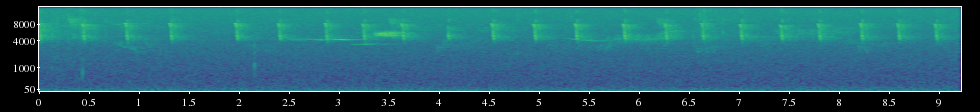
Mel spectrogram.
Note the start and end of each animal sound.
[0.00, 9.23] Eastern Chipmunk (Tamias striatus)
[2.39, 3.95] Black-throated Green Warbler (Setophaga virens)
[5.07, 6.66] Black-throated Blue Warbler (Setophaga caerulescens)

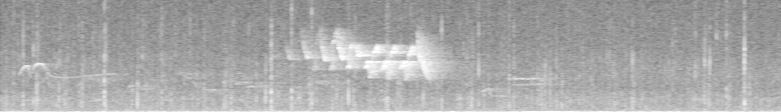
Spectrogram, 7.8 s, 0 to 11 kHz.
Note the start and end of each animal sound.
[0.00, 1.23] Eastern Wood-Pewee (Contopus virens)
[2.63, 4.60] Chestnut-sided Warbler (Setophaga pensylvanica)
[4.97, 5.50] Wood Thrush (Hylocichla mustelina)

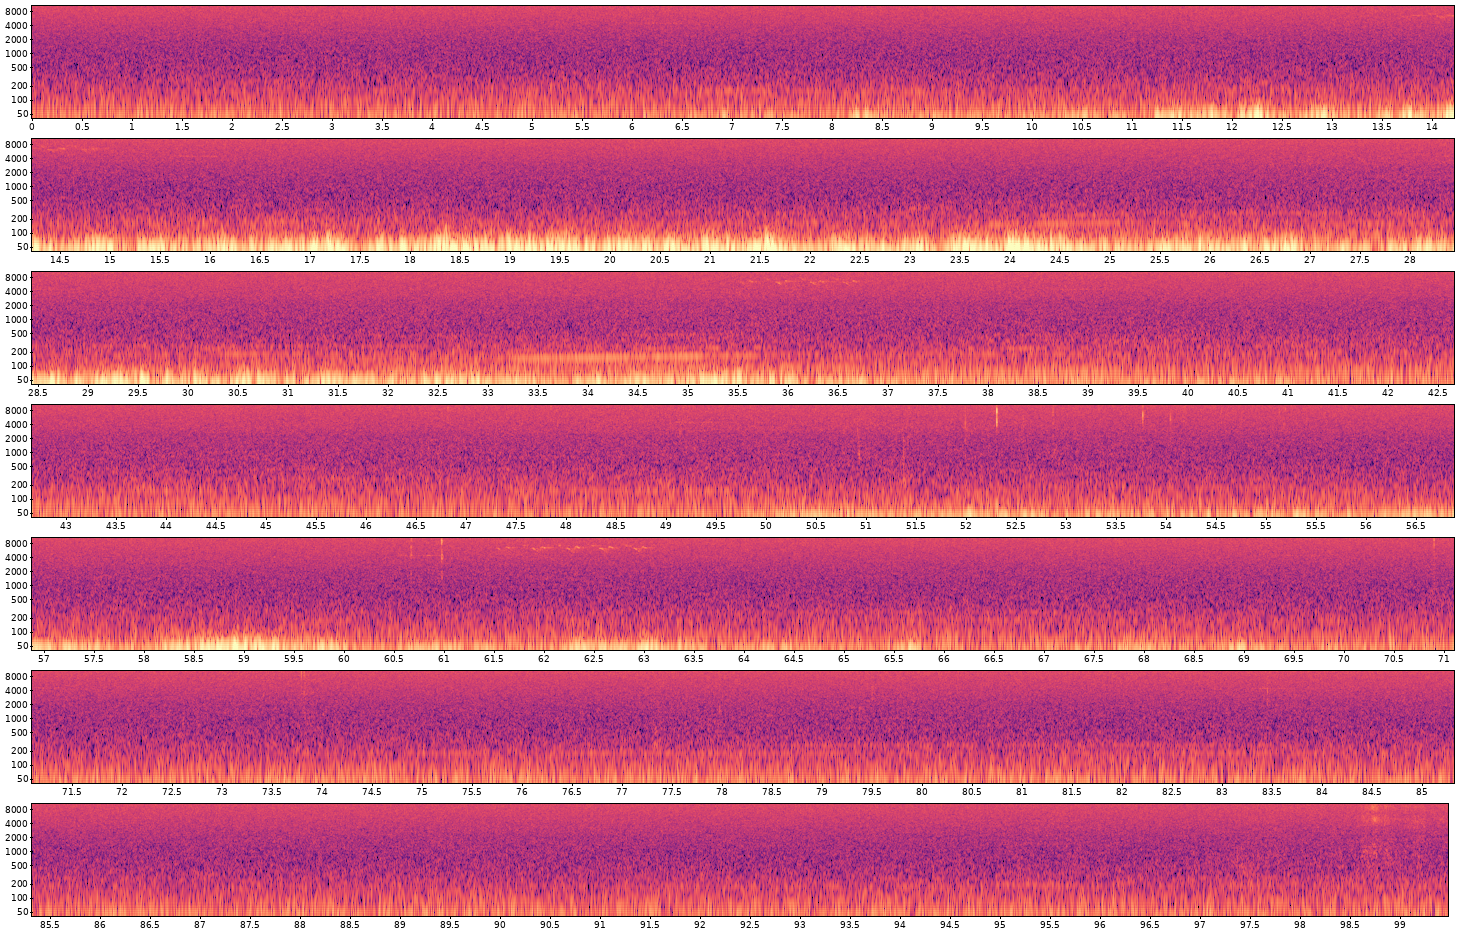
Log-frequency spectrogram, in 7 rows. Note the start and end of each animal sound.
[13.62, 14.98] Black-and-white Warbler (Mniotilta varia)
[15.53, 16.24] Black-throated Green Warbler (Setophaga virens)
[35.23, 36.79] Black-and-white Warbler (Mniotilta varia)
[48.91, 49.58] Black-throated Green Warbler (Setophaga virens)
[61.32, 63.11] Black-and-white Warbler (Mniotilta varia)

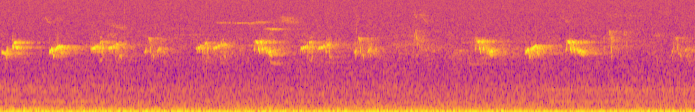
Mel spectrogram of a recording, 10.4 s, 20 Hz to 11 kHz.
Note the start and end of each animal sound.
[0.00, 6.54] American Robin (Turdus migratorius)
[3.10, 4.59] Black-throated Green Warbler (Setophaga virens)
[6.96, 10.44] American Robin (Turdus migratorius)

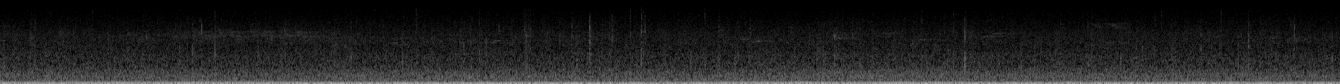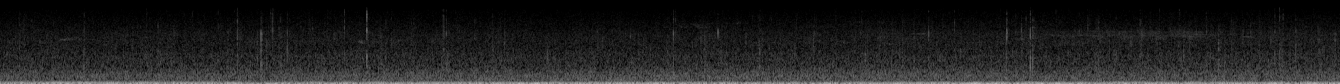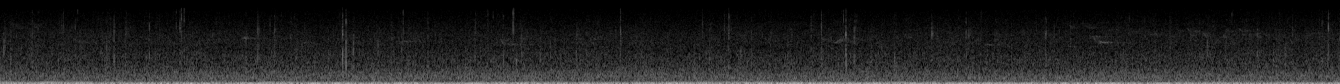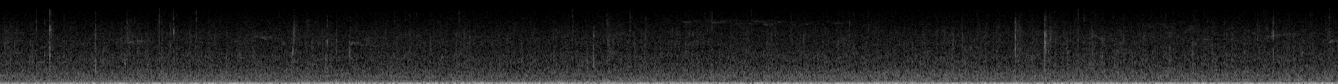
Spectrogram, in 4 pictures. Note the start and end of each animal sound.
[0.00, 53.59] Red-eyed Vireo (Vireo olivaceus)
[1.70, 3.47] Ovenbird (Seiurus aurocapilla)
[10.72, 11.43] Black-and-white Warbler (Mniotilta varia)
[23.77, 25.58] Ovenbird (Seiurus aurocapilla)
[46.95, 48.79] Black-and-white Warbler (Mniotilta varia)

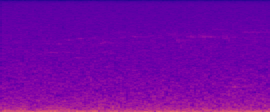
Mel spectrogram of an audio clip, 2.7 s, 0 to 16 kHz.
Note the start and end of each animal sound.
[0.11, 1.17] Hermit Thrush (Catharus guttatus)
[0.82, 2.70] Winter Wren (Troglodytes hiemalis)

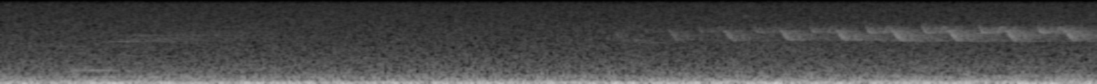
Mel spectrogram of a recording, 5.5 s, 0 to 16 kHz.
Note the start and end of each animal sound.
[0.00, 1.11] Hermit Thrush (Catharus guttatus)
[3.15, 5.49] Ovenbird (Seiurus aurocapilla)

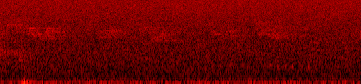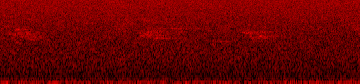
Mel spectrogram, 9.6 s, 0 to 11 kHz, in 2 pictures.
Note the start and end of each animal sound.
[0.00, 9.62] Red-eyed Vireo (Vireo olivaceus)

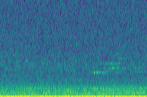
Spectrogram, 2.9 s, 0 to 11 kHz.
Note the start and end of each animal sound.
[1.68, 2.94] Hermit Thrush (Catharus guttatus)

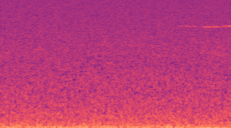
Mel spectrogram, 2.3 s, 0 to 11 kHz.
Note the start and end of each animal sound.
[1.57, 2.31] Black-throated Green Warbler (Setophaga virens)

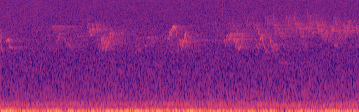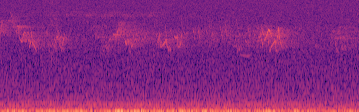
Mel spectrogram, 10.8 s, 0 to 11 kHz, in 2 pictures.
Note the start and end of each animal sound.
[0.00, 10.77] Red-eyed Vireo (Vireo olivaceus)
[3.28, 4.94] Ovenbird (Seiurus aurocapilla)
[5.92, 7.59] Black-and-white Warbler (Mniotilta varia)
[7.54, 9.32] Ovenbird (Seiurus aurocapilla)

